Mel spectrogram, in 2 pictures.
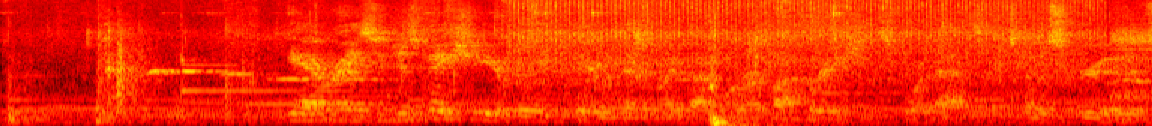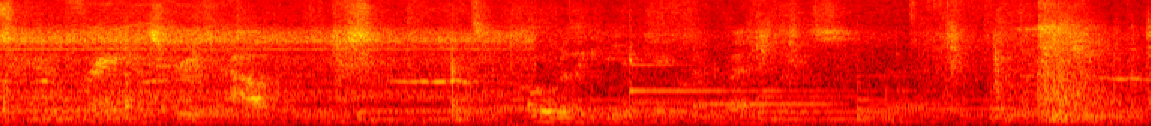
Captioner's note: background Speech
